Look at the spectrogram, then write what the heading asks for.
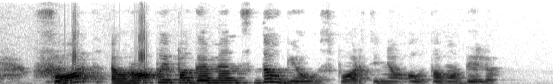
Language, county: Lithuanian, Vilnius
